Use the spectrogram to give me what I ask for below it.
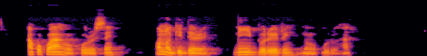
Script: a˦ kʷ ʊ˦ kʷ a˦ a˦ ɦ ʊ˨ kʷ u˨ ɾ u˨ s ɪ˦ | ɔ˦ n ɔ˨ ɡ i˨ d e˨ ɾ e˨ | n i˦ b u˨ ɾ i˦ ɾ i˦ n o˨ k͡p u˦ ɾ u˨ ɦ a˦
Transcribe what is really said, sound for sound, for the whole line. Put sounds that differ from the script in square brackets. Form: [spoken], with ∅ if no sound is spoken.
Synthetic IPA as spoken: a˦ kʷ ʊ˦ kʷ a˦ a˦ ɦ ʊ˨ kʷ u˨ ɾ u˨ s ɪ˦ | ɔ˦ n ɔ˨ ɡ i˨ d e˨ ɾ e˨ | n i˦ b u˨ ɾ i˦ ɾ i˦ n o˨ k͡p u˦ ɾ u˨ ɦ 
